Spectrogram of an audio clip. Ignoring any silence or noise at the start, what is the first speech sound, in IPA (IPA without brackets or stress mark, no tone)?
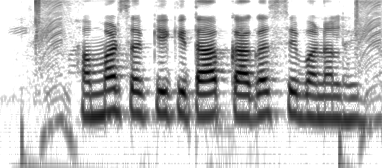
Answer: h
